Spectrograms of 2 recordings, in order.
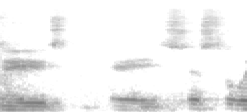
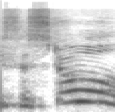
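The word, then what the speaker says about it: asystole: So Lolly learned how to say it correctly, because when he was talking to one of the EMTs, remember he said, "Hey, systole," and it was really fucking funny.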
